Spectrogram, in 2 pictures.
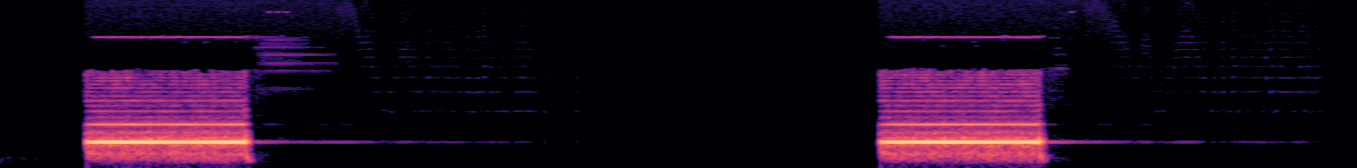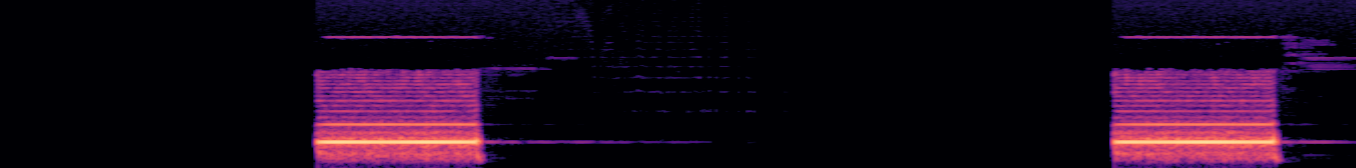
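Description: Telephone busy signal heard while calling someone back: four steady, mid-pitched tone bursts, each about a second long, separated by long, even silences.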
